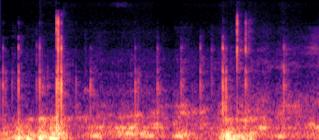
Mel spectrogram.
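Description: Golf cart riding along a paved cart path: an uneven low rumble with many small clicks and rattles.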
